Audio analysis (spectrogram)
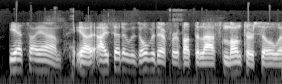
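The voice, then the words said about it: Slight Irish accent. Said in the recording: “you sound like you have just a little bit of an Irish accent yourself”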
